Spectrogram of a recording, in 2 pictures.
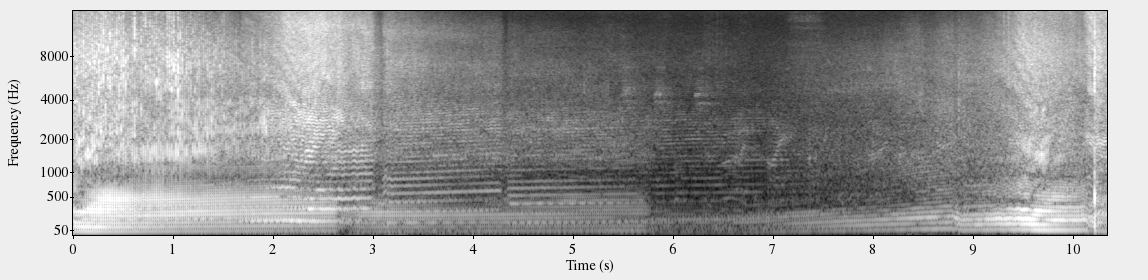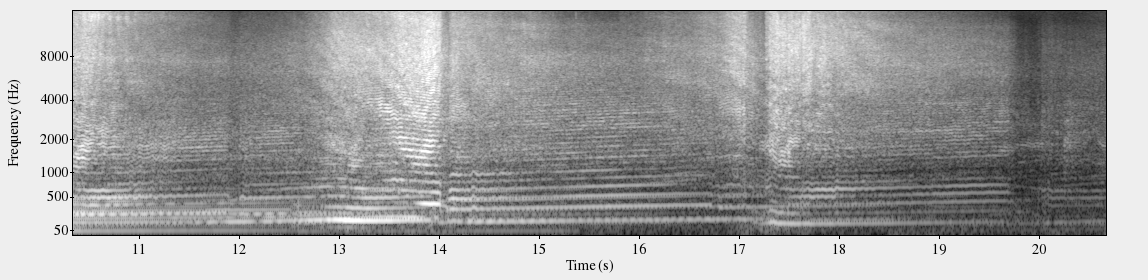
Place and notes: Jacksons Ln, Scarborough, UK - gold cup 2022 ... lightweight practice ...
the steve henshaw gold cup ... lightweight practice ... dpa 4060s clipped to bag to zoom h5 ...
16 September 2022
